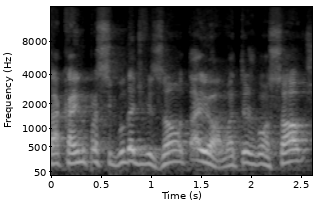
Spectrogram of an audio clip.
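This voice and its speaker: A high-pitched man with ordinary pitch variation. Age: 60s. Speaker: football pundit. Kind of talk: live commentary. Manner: animated.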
